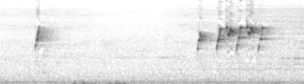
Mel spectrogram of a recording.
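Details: Red-whiskered bulbul in daily voice-training song, 'căng lửa' style: one short rising note early, quiet gap, then a rapid cluster of bright warbling notes and sliding whistles, with a steady low hum throughout.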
